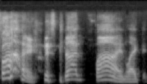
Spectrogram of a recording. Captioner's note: laughing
